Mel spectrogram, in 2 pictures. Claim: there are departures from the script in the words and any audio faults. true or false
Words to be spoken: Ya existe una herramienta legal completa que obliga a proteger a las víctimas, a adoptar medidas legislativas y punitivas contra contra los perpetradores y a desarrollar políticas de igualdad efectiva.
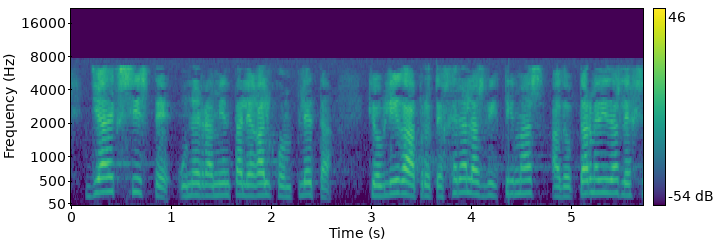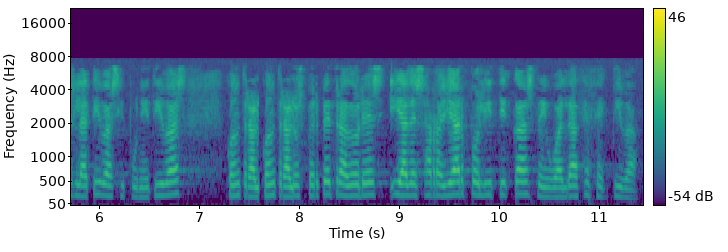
false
